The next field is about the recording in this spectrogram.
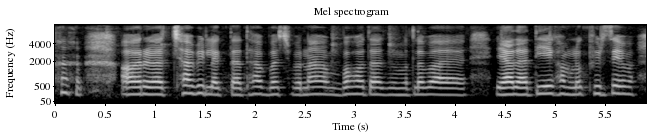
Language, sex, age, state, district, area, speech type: Hindi, female, 45-60, Uttar Pradesh, Jaunpur, rural, spontaneous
